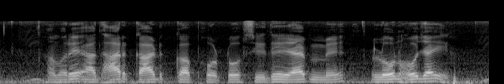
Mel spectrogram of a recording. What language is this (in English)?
Bhojpuri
